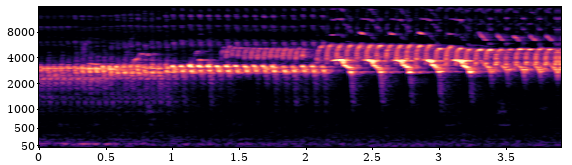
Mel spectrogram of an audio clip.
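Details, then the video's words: Spanish Timbrado canary (2017) holds a buzzing level trill that climbs to a higher roll, then breaks into regular downward-swept notes about twice a second. "Timbrado español original 2017"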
